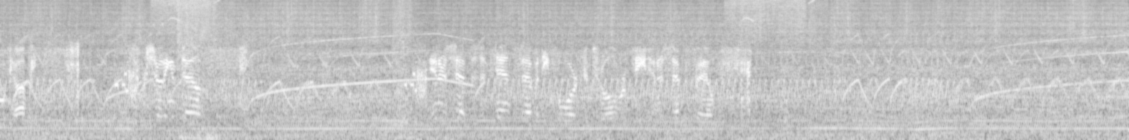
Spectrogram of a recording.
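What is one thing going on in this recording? Tyres rumble over rough ground.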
